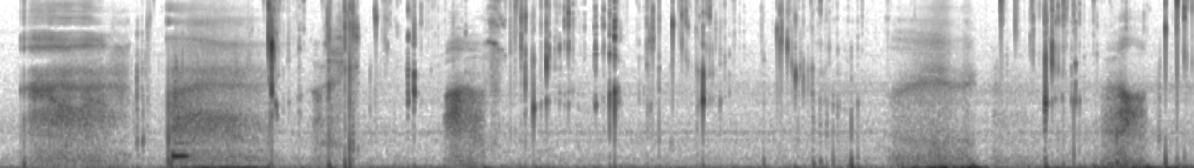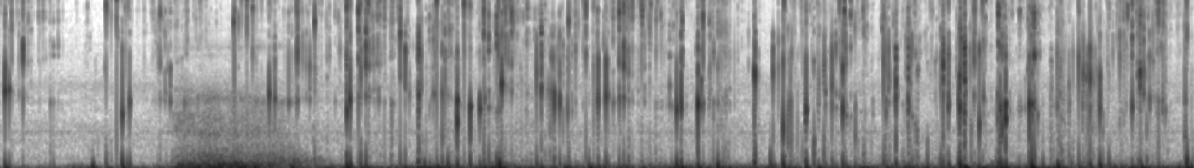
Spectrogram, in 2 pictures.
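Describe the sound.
Chewing and crunching food: many crisp, crackly bites and wet mouth sounds, sparse at first, then growing denser and louder through the second half.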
